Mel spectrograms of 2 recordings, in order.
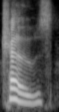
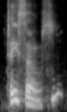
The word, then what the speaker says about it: Tso: chicken like TS o it's not chos I look I barely speak English I am out in the appalachin mountains and I can say it right okay okay you schooled me I get it tsos t the tsos chicken we want the tsos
